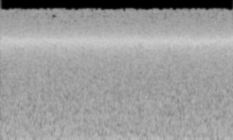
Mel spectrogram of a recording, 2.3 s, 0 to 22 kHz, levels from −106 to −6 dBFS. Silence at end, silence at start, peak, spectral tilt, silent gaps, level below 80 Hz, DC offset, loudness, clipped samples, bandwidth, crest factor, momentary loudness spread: 0 s; 0 s; -4 dBFS; 0.5 dB/octave; none; -38 dBFS; under 0.1%; -12 LUFS; under 0.1%; 17 kHz; 10 dB; 0 LU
